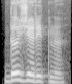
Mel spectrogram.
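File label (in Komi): "дӧзьӧритны", Komi, female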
